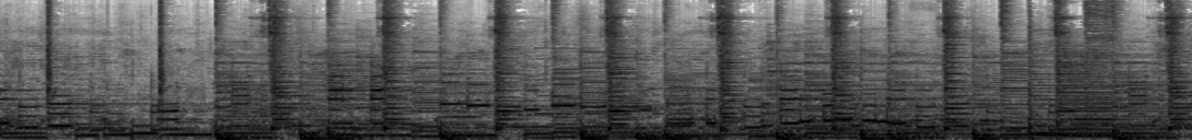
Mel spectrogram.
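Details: Strummed guitar music plays loud and steady throughout, with no animal sound.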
